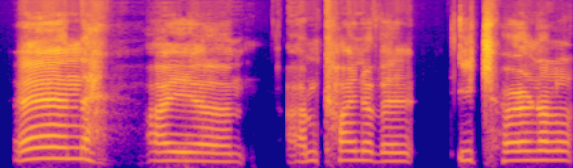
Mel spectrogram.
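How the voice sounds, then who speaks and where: Recorded dry and close with no echo, a man with a high pitch projects a raised voice at a very slow pace and fairly even intonation. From Norway. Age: 80s+. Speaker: pilot and radio host. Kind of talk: interview. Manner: halting, many fillers.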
